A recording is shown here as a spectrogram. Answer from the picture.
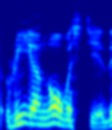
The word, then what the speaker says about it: RIA Novosti: And, before that, I wanted to tell you, I worked at RIA Novosti. This is the way it is pronounced.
